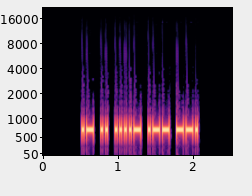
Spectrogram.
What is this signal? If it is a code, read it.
Morse code, heard as a keyed tone, about 38 wpm, 700 Hz. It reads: AI4WG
